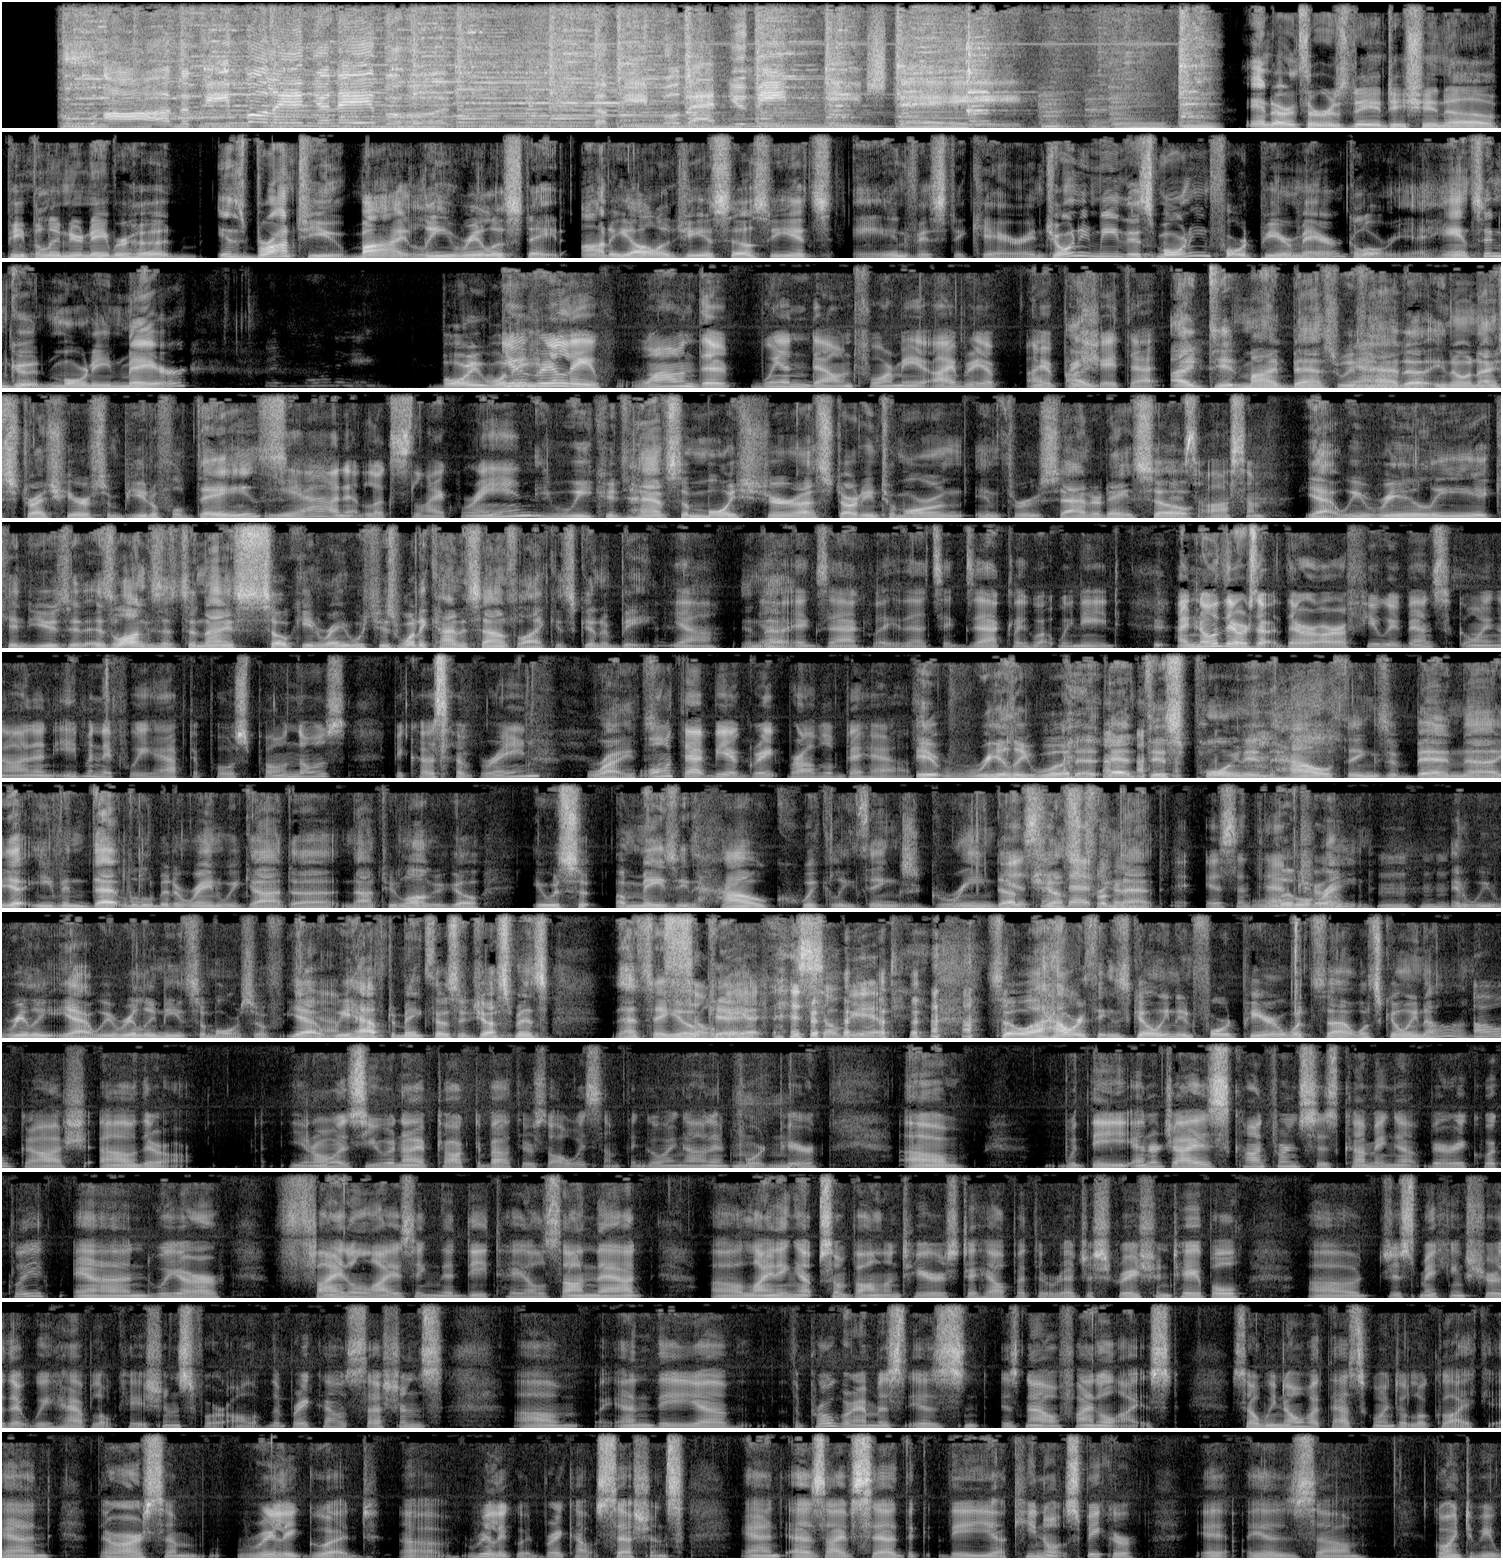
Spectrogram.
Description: This morning on KGFX, Ft. Pierre Mayor Gloria Hanson made her weekly visit to talk about what’s going on. She talked about the Bad River Cannabis ground breaking, teased a new business coming soon and also talked about some summer job opportunities in Ft. Pierre.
